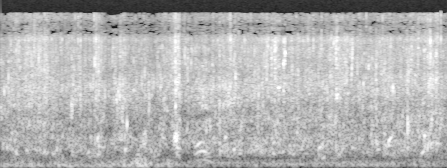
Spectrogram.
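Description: Small sea waves lapping and splashing around people wading in shallow water, a steady run of irregular little splashes.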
